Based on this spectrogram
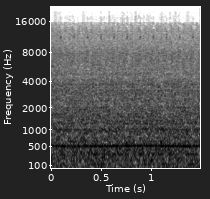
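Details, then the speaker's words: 2005 Mercury Grand Marquis 4.6 V8: even, steady idle with soft low hum, no misses, ticks or knocks; purring smooth and healthy. "and this thing is purring like a kitten it's smooth the ride is smooth it drives pretty good so far"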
